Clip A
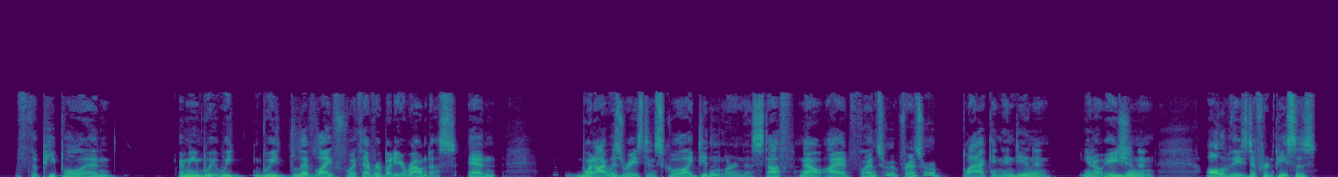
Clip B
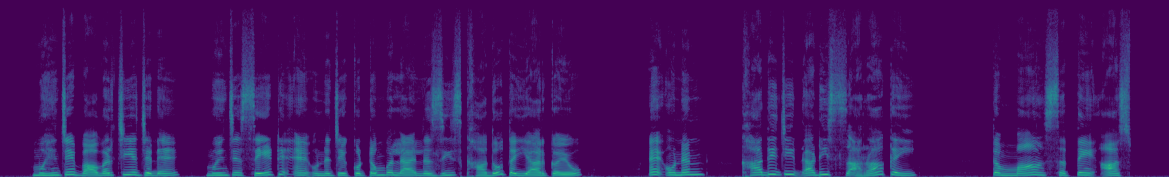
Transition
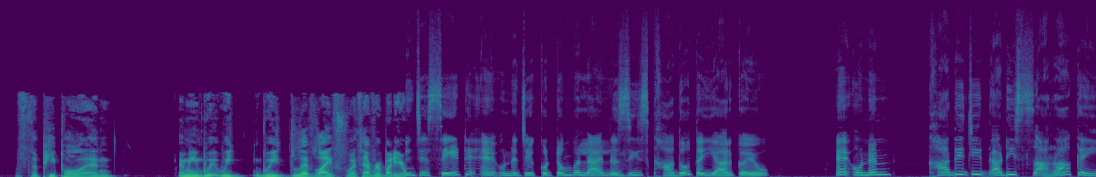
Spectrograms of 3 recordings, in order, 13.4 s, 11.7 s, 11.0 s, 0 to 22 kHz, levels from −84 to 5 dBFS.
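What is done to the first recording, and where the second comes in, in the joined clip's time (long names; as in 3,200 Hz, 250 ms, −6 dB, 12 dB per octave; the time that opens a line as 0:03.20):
clip A
0:04.06: continue with clip B from 0:02.19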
